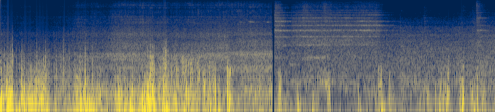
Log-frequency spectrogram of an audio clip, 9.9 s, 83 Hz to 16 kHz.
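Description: LNER HST (InterCity 125) running past: a loud rumble with its wheels clattering over rail joints and points. After a sudden cut about halfway through, a quieter Northern Sprinter diesel unit approaches, with a high squeal for about two seconds.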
